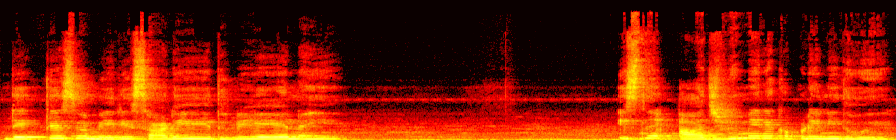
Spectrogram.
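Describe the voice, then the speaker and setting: A woman's voice: high voice, unhurried, mellow, echoey room, a little hiss or hum. A woman acting out a scripted family skit, playing both a mother-in-law and a daughter-in-law.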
